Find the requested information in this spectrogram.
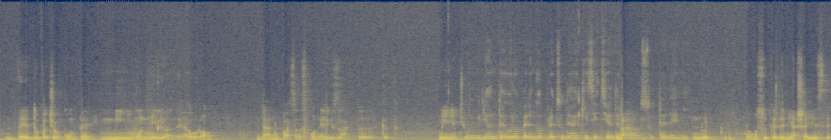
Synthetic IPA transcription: d̪ed̪upət͡ʃeo̞kṵmperʲminimṵnmilio̰nd̪eḛṵɾo̞̰ | d̪anupoa̰t̪sə̰mspuneḛɡza̰kt̪kɨt̪ | minḭmʃiunmilio̞nd̪eeuɾo̞pe̞lɨŋɡəpɾet̪suld̪e̞akʲizit̪sije̞d̪ed̪nowəsut̪e̞d̪e̞mijnuno̞wəsut̪ed̪e̞mija̰ʃa̰je̞st̪e

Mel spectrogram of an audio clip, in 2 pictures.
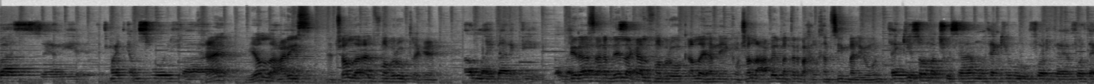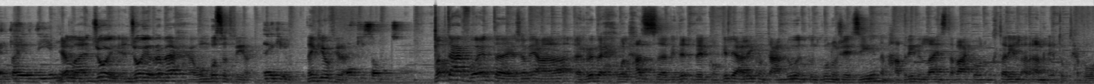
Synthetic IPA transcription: basjaʕniɪt̪majt̪kamsuːnfahej | jɑlˤːɑʕɑɾiːs | ʔɪnʃaːɑlˤːɑʔalfmabɾuːklakeːn | ʔɑlˤːɑːjbaːɾɪkfiː | ʔɑlˤːɑfiːɾɑːsʔanabd̪eːʔlːakʔalfmabɾuːkʔɑ̰lˤːɑːjɦɪmːiːkwɪnʃɑːʔɑlˤːɑʕabeːlmat̪ɪɾbaħɪlxamsiːnmaljuːnθæŋkjusoːmat͡ʃwɪsaːmwɪθæ̃ŋkjufɔɾfɔɾðəɪ̃nt̪ɑjəɾd̪iːmjɑlˤːɑʔɪnʒoːjʔɪnʒoːjɪrːɪbɪħwɪnbʊsˤːɨt̪ˤfiːhaθæ̃ŋkjuθæŋkjufiːɾaθæ̃ŋkjusomat͡ʃ | mab̚t̪ɪʕɾɪfuʔɪnt̪ajaʒamiːʕaɪrːɪbħwɪlħazːbɪd̪ɪʔb̪eːlkʊmkɪlːiʕaleːkʊnt̪aʕmaluːʔɪnkʊnt̪kuːnuʒeːhɪziːnmħɑːd̪ˤɾiːnɪlːaːjzt̪abaʕkʊnwmɪxt̪ɑːɾiːnɪlʔɑ̰ɾˤʔɑ̰ːmɪlːiʔɪnt̪ʊb̚ɪt̪ħɪbːu

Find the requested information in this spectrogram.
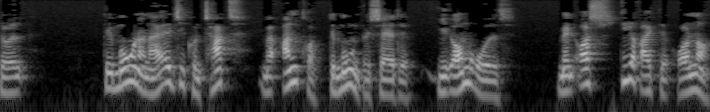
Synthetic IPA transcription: d̥uʋe̝ð̰ˠ | d̥emo̝̰ːnɐnəhɑ̈æl̰t͡sʰikʰɒ̽nt͡sʰɑ̈ɡ̥̚d̥ | meʔɑ̈nd̥ʁɐd̥e̝mo̝̰ːnb̥e̝sæd̥əiɒ̽mʁɔ̽ːð̞ˠð̩ˠ | menɒ̽sd̥iʁaɡ̥̚d̥əɒnɐ

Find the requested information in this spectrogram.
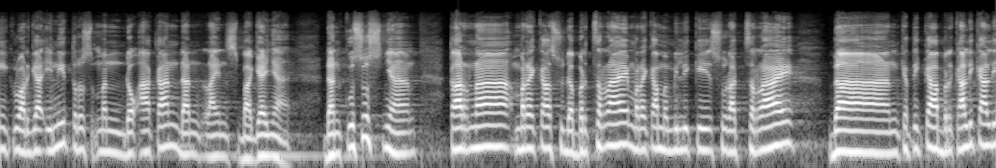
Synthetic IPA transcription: ikəluarɡaʔinit̪əɾʊsməndoʔakandanlaɪnsəbaɡajɲa | dankususɲa | kaɾənaməɾekasudahbərt͡ʃəɾajməɾekaməmilikisuɾat̪̚t͡ʃəɾaj | dankət̪ikabərkalikali

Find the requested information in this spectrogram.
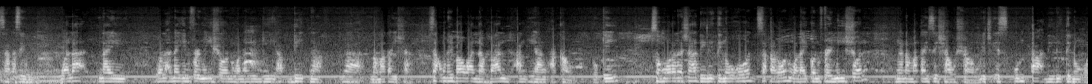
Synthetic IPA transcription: sakɐsɛwɐlaʔnɐj | wɐlaʔnɐjʔɪnfoɾmejʃonwɐlaʔɪɡɪʔap̚d̪ejt̪̚ŋɐ | nɐnɐmɐt̪ajʃa | sɐʔkoŋnɐjbaːwaʔnɐbanʔɐ̰ŋʔɪjaŋʔɐkaw̪ʔokɛj | somoɾanɐʃad̪iːlɪʔt̪ɪnuːʔod̪̚sɐkɐɾʔo̞nwɐlajkonfɛɹmejʃon | ŋɐnɐmɐt̪ajsɐʃawʃawwɪt͡ʃɪsʊnt̪aʔd̪iːlɪt̪ɪnoːʔo

